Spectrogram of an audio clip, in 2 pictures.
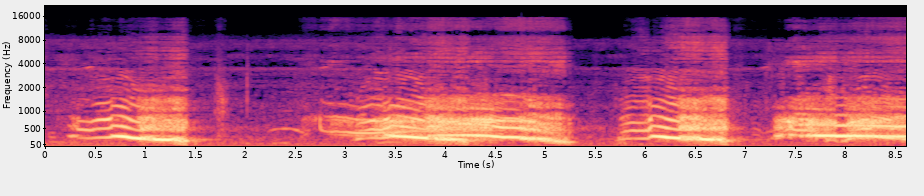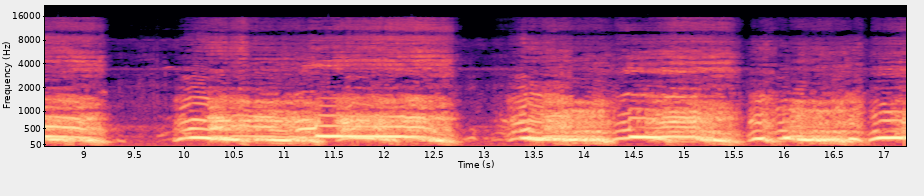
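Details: Late-night roaring by a lion and lioness of a lion family on the Morajar–Manavav road near Dhari, Gujarat, announcing their presence; a long series of deep, moaning roars, about eight bouts, repeated every two seconds or so.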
